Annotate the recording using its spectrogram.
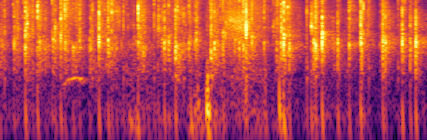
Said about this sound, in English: Round of applause. Let's go.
